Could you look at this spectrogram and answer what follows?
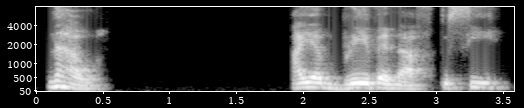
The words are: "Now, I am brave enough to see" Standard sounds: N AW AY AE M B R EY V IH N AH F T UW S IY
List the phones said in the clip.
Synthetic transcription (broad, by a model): N AW AY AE M B R EY V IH N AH F T UW S IY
